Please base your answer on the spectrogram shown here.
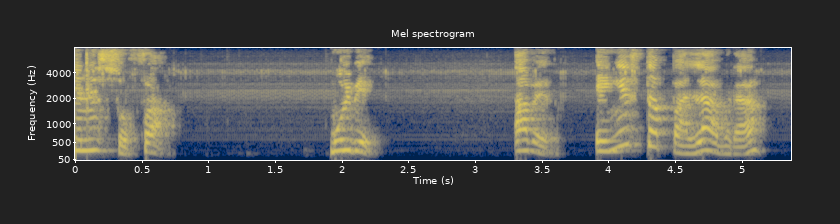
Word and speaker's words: sofá: dices sopa o tú dices siéntate en el sofá la segunda no entonces la mayor fuerza de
